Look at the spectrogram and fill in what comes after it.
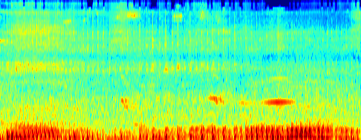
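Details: A steady low engine rumble, like a motorcycle or small vehicle idling, fills the recording with some faint clatter. No animal sound stands out.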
